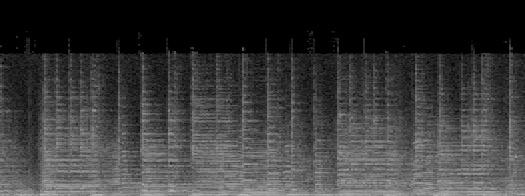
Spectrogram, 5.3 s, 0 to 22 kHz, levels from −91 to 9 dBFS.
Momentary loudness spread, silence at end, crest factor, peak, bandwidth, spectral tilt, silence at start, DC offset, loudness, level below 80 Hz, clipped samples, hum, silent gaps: 3 LU; 0 s; 16 dB; -10 dBFS; 17 kHz; -4 dB/octave; 0 s; 0.4%; -25 LUFS; -46 dBFS; under 0.1%; none; none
